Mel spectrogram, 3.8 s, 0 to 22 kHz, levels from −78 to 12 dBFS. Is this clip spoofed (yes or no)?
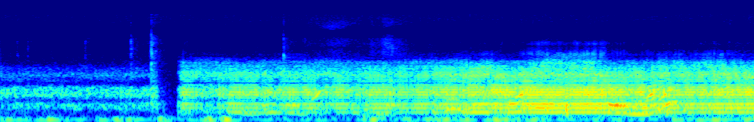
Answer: no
